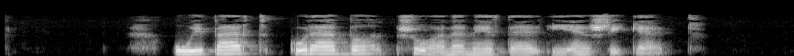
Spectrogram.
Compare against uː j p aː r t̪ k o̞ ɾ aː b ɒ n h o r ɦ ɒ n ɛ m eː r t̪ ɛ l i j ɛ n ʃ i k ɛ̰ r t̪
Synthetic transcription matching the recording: uː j p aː r t̪ k o̞ ɾ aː bː ɒ n ʃ o ɦ ɒ n ɛ m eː r t̪ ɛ l i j ɛ n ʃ i k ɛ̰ r t̪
